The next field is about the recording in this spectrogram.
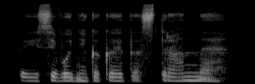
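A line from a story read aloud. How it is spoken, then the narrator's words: Quiet. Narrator (Russian): тихо сказал Вайлар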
